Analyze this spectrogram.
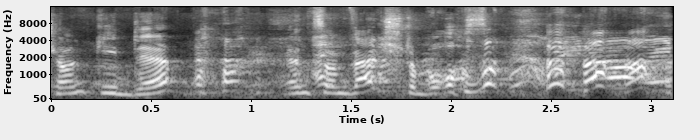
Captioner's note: laughing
